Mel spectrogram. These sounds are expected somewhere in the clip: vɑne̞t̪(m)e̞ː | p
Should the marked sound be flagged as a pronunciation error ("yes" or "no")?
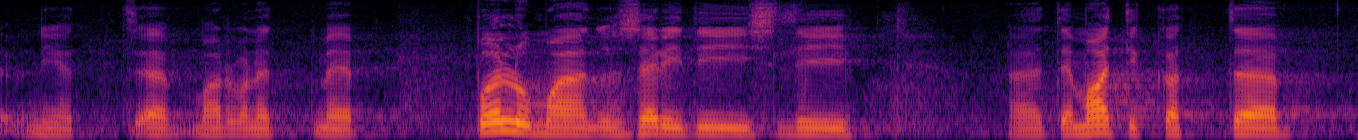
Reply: no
